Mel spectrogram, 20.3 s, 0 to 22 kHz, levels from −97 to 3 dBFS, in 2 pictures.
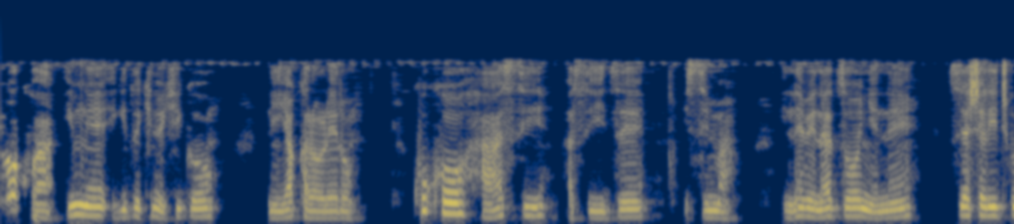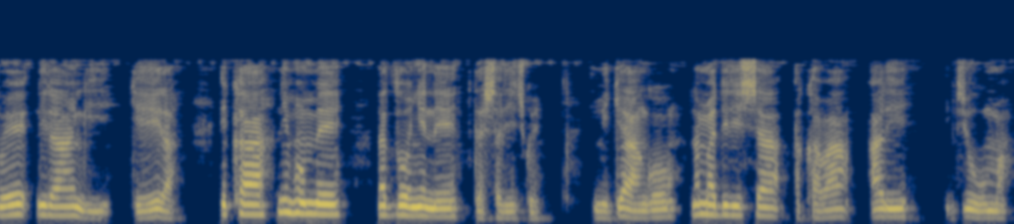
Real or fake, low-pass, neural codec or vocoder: real; 7.2 kHz; none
